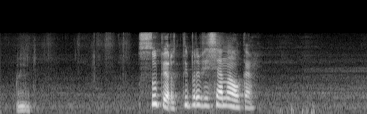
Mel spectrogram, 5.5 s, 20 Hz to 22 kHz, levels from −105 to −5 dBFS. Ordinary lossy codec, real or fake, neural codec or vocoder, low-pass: none; real; none; none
